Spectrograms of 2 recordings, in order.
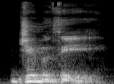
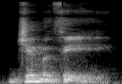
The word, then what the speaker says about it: Jimothy: It's pronounced Jimothy. Jimothy. Jim-a-thee. Jim-a-thee. Jimothy.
